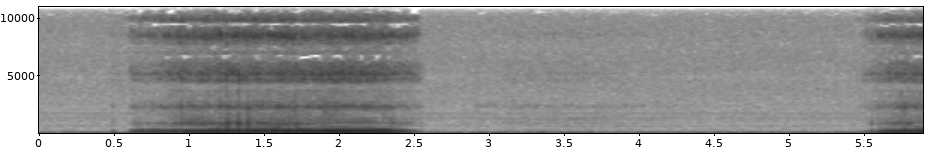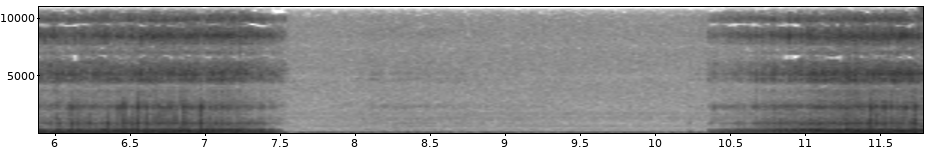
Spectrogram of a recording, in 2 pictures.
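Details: Slow, loud rasping snores on each in-breath, about 13 a minute, with quiet pauses between; ordinary snoring recorded for ASMR.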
